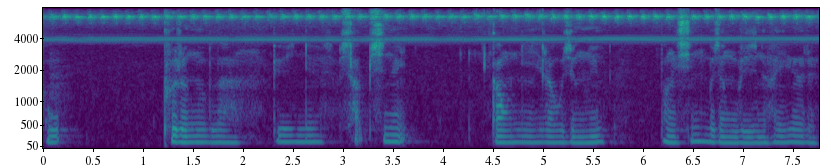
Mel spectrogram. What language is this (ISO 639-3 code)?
brx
